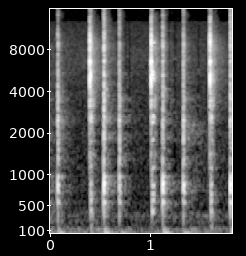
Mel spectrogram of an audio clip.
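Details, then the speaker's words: Sharp plastic clicks as the depth button on a Derminator 2 microneedling pen is pressed repeatedly to cycle the needle depth, which ranges from 0.25 to 2.5 mm. "This device is able to do a large number of depths, so you'll change the depth by clicking the right-hand blue button that says depth."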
